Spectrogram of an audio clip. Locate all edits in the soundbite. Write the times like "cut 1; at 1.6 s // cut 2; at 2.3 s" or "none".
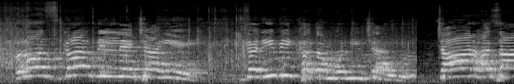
cut 1; at 4.2 s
